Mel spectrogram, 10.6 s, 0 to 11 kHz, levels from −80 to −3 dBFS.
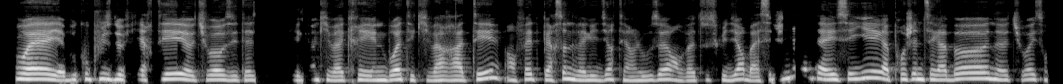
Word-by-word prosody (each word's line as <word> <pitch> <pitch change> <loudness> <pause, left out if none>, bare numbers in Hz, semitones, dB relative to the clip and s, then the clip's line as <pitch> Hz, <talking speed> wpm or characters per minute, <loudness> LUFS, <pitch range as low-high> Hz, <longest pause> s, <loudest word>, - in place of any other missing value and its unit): Ouais, 210 -2 +7
il 180 - +3
y - - +4
a - - +1
beaucoup 185 +4 -2
plus 200 0 0
de 195 0 +3
fierté, 205 +3 +1
heu, 175 - 0
tu 170 +3 -6
vois, 185 0 +3
aux - - +2
États-Unis, 170 0 -3 0.4
quelqu'un 170 +2 -7
qui 180 0 -4
va 160 0 -1
créer 175 +1 -2
une 170 0 +2
boîte 190 +1 +2
et - - -1
qui 165 0 -10
va 160 +1 0
rater, 170 +10 0
en 170 - -4
fait, 200 +4 -3
personne 200 +4 0
va 170 -3 +1
lui 170 0 -1
dire: 195 +3 -3
«Tu 185 - -8
es - - -2
un 155 - -3
loser», 170 +5 -1
on 155 - -5
va 155 0 -4
tous 165 +1 -12
lui 170 -3 -3
dire: 200 +4 0
«Bah, 150 -3 -3
c'est 185 - -5
génial, 230 +7 -2 0.2
tu - - +2
as 195 - +4
essayé, 215 +6 +1
la 205 - +3
prochaine 205 +1 +1
c'est 195 -1 -1
la 180 0 0
bonne», 220 +3 +2
heu, 180 -1 -1
tu 180 +1 -10
vois, 195 - -2
ils - - -5
sont 175 -3 -11
185 Hz, 305 wpm, -21 LUFS, 170-205 Hz, 0.4 s, Ouais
